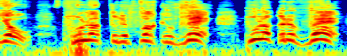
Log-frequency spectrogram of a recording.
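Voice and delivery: high, carrying call through the vent. Retold or imitated. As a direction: shout it up the vent to the neighbor.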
